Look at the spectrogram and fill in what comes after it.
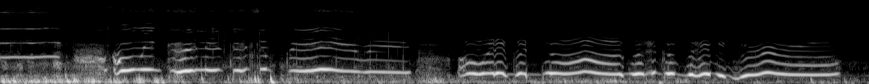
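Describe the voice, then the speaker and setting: In a put-on character voice, the speaker uses an extremely high pitch at a very slow pace. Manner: praising, cooing to a dog.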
